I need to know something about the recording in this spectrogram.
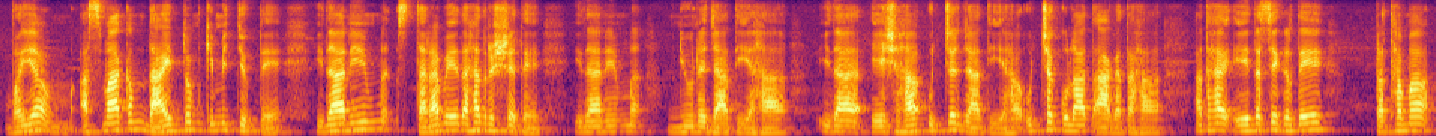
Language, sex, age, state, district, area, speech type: Sanskrit, male, 18-30, Karnataka, Uttara Kannada, rural, spontaneous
